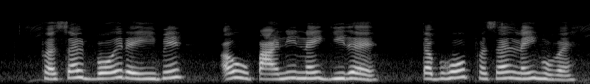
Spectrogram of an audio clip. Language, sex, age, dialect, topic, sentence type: Chhattisgarhi, female, 18-24, Western/Budati/Khatahi, agriculture, statement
